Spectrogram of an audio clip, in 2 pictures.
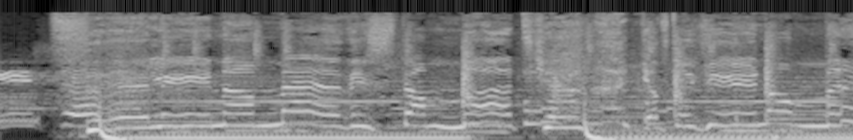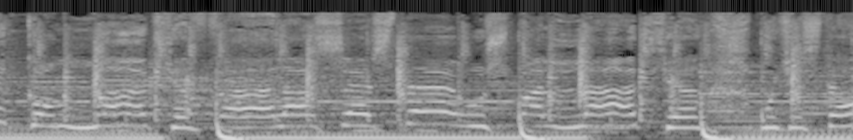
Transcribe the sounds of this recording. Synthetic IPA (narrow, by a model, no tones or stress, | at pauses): felinameðist̪amat̪jajaft̪oʝinomekommat̪jaθalasest̪euspalat̪jamuʝest̪a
